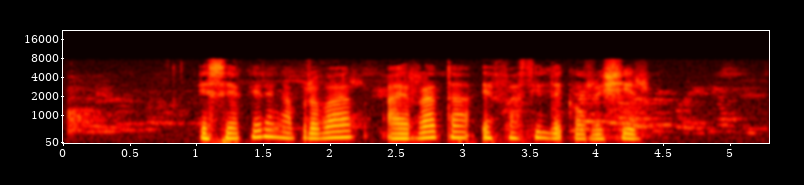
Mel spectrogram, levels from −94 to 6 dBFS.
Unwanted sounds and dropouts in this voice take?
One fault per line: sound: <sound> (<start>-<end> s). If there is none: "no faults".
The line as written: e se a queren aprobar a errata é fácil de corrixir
no faults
